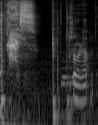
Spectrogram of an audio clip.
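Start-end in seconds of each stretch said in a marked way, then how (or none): 0.1-0.7 throat-straining yell. Real, not acted. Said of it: "that really hurt my throat".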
